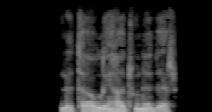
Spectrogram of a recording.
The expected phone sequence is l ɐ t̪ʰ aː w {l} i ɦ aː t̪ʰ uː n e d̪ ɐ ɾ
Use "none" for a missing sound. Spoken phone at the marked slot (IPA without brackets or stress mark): l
